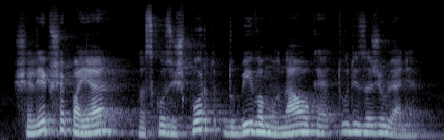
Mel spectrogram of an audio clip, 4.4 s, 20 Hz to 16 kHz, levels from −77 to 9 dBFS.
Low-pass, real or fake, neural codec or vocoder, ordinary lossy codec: 14.4 kHz; real; none; AAC, 96 kbps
